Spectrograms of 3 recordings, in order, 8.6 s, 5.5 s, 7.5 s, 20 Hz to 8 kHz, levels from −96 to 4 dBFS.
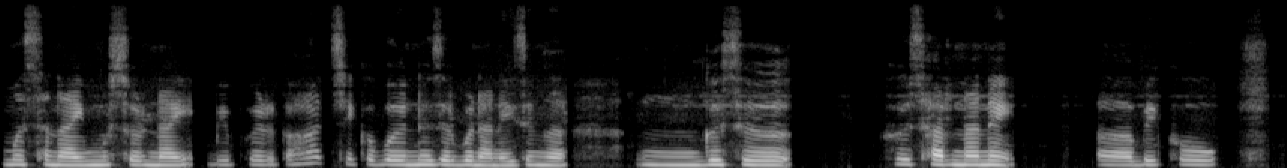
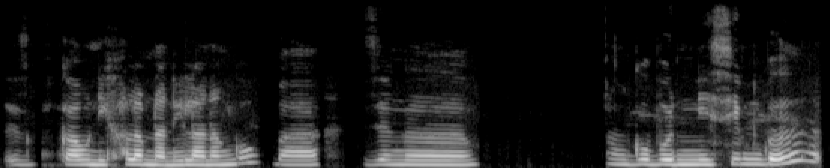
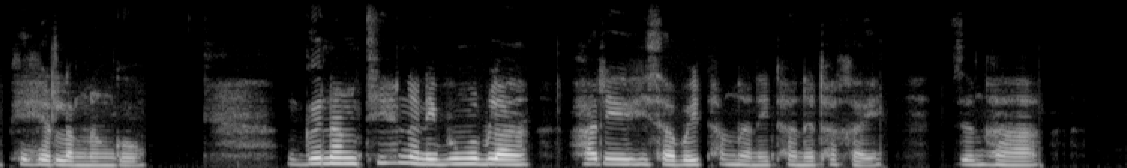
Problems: none marked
